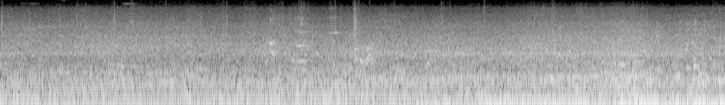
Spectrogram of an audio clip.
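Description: City street ambience heard from the sidewalk: a steady wash of traffic on the road alongside, with indistinct voices of passersby. A deeper rumble builds in the second half.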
